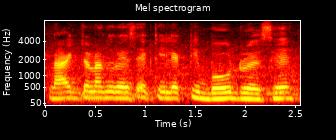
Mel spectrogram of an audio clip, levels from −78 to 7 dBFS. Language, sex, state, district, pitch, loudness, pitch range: Bengali, male, Assam, Hailakandi, 170 Hz, -14 LUFS, 160-175 Hz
